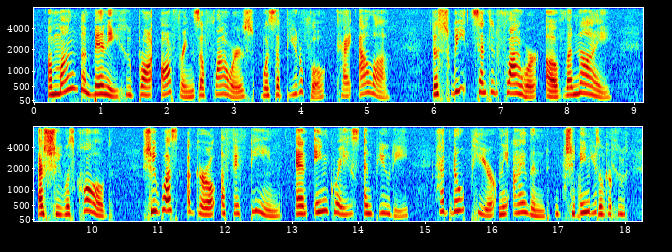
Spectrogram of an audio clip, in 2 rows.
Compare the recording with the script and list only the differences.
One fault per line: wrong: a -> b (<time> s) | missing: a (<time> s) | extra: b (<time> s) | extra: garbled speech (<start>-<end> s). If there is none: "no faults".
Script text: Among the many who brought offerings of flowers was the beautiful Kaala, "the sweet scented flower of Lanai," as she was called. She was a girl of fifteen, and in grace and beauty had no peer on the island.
missing: on (16.1 s)
extra: garbled speech (16.9-18.1 s)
